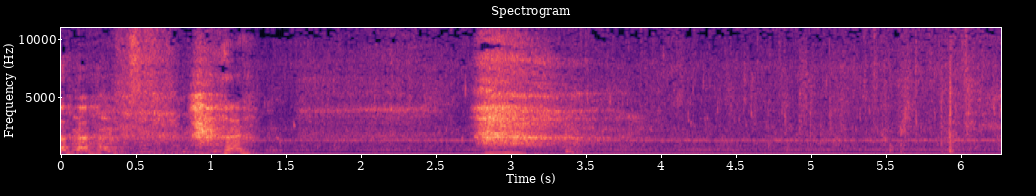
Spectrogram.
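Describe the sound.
Water sloshes and splashes in two brief watery swishes as feet soak in a potty, with a low steady hum underneath.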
